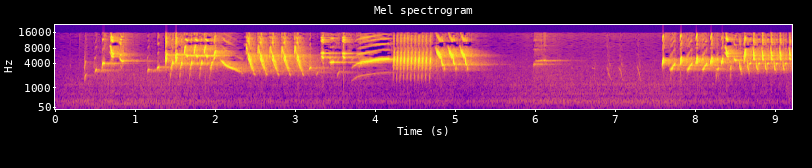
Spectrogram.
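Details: A 'coupleur' European goldfinch delivers a fast, sustained run of liquid twitters, buzzy trills and rising whistled slurs, briefly pausing before a further chattering burst; steady low hum beneath.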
